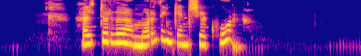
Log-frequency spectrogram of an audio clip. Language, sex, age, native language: Icelandic, female, 30-39, Icelandic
